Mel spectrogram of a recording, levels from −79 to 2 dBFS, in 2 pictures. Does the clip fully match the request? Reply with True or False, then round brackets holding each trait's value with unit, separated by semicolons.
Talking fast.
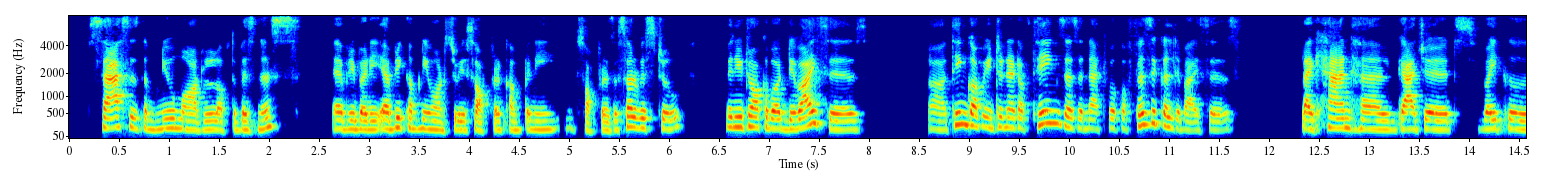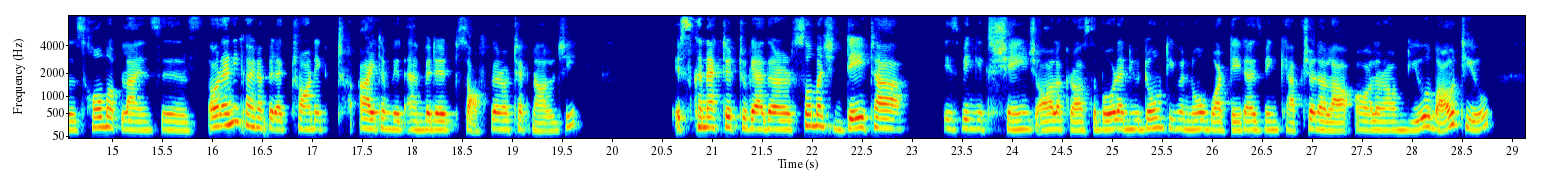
False (175 wpm)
